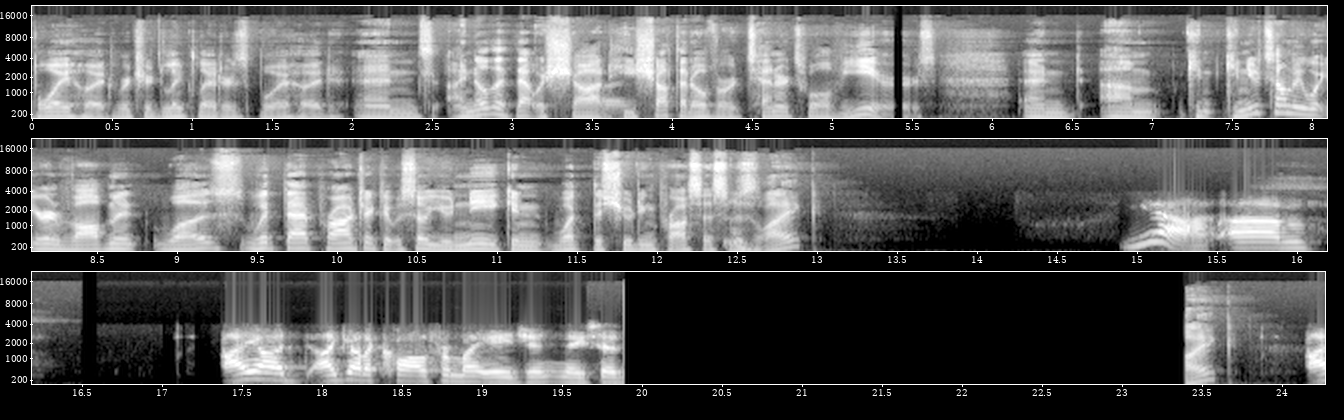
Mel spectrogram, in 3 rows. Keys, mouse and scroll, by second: 0.0 click, 1.0 click, 1.5 click, 2.6-5.1 drag, 5.3 Delete, 6.9 click, 7.5 click, 8.2-10.1 drag, 10.3 click, 11.0 click, 12.7 click, 14.2 click, 15.3 click, 16.4 Delete, 17.0 click, 18.6-19.7 drag, 20.4 click, 21.4-22.7 drag, 23.2 click, 23.3 space.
